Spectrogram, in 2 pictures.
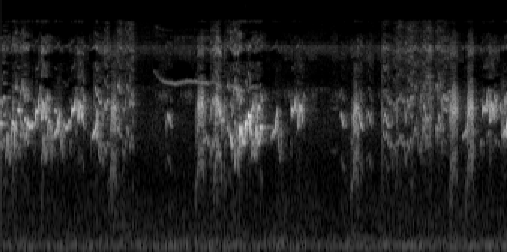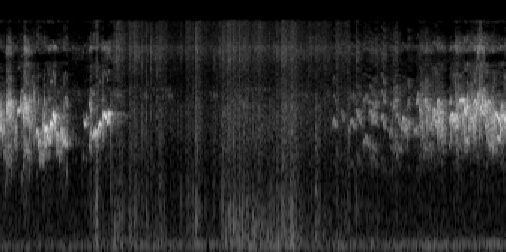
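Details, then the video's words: Sooty-headed bulbul, either pet or wild: bursts of rapid, bright chattering twitter with gaps of near silence between phrases, and a short fluttering noise near the middle. "Burung Kutilang Peliharaan VS Burung Kutilang Liar!"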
